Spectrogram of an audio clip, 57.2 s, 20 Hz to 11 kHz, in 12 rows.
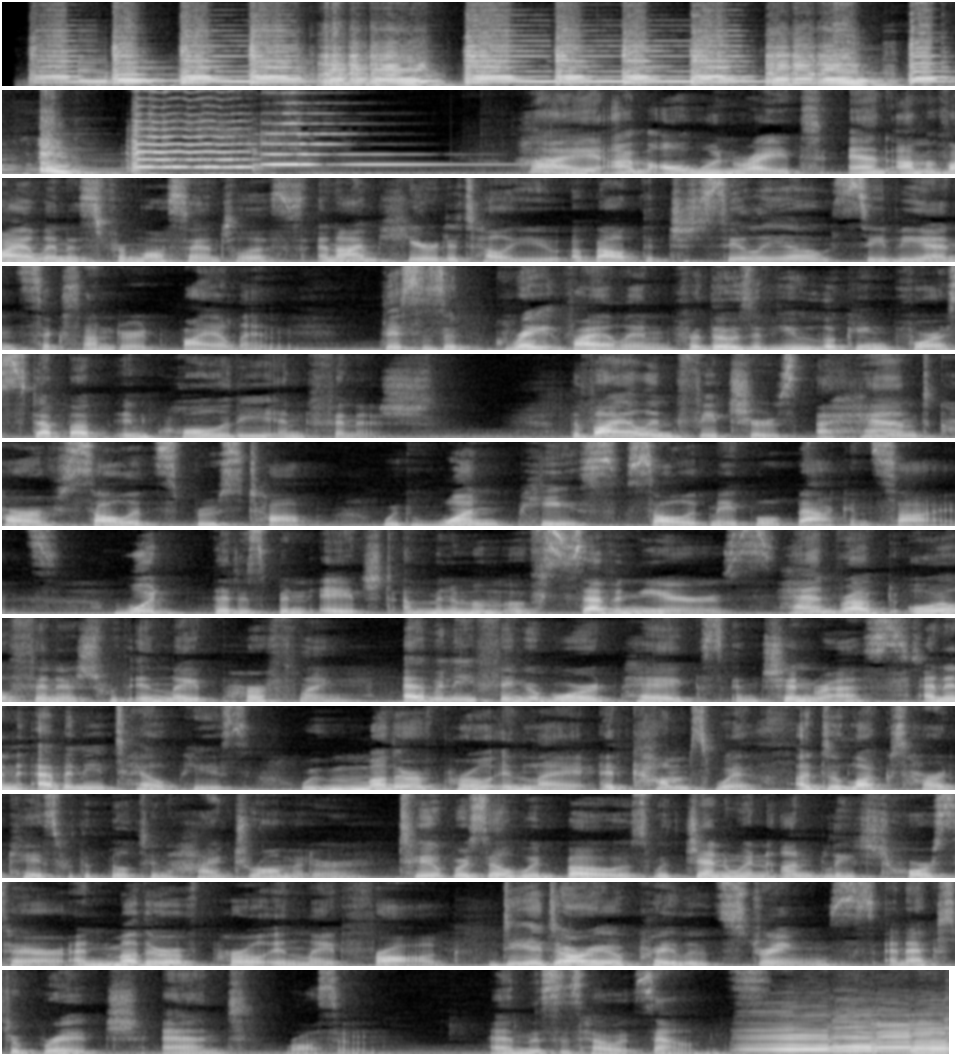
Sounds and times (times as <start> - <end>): Speech: 7.4 - 21.3, 21.9 - 56.2.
